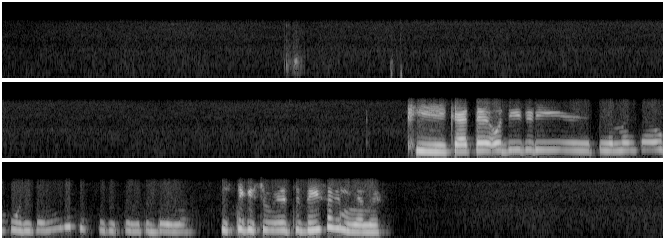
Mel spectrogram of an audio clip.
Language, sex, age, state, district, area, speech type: Dogri, female, 18-30, Jammu and Kashmir, Reasi, urban, conversation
